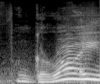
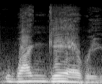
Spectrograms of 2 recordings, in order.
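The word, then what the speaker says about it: Whangarei: NZWR Fungarai, although you really don't want to know how I used to pronounce that before I started getting my head around Maori pronunciations of things. I think Wangari was my first ever attempt at trying to read that.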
